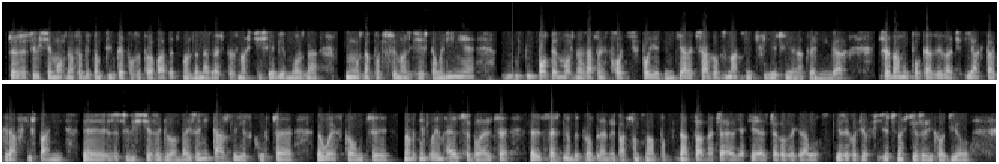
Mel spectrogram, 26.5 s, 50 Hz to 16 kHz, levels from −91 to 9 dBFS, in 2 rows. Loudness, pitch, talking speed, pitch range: -24 LUFS, 105 Hz, 165 wpm, 100-110 Hz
